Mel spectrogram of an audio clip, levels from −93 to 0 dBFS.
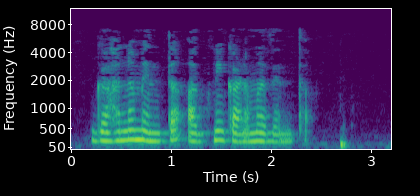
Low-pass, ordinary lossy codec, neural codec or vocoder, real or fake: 7.2 kHz; MP3, 32 kbps; none; real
